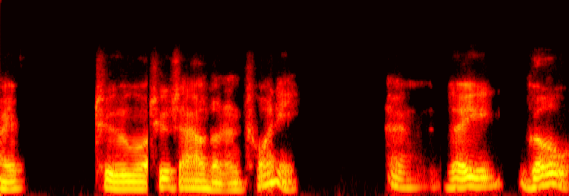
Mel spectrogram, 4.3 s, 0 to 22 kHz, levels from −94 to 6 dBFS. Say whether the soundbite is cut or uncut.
cut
